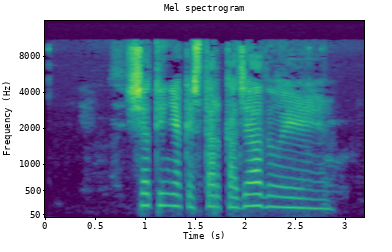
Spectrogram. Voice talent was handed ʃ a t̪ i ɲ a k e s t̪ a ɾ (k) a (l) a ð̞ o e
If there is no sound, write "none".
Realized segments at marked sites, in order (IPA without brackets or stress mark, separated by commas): k, ʎ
